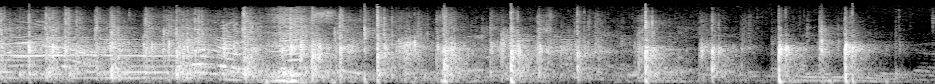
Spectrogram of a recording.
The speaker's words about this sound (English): Clap for the Lord Jesus.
